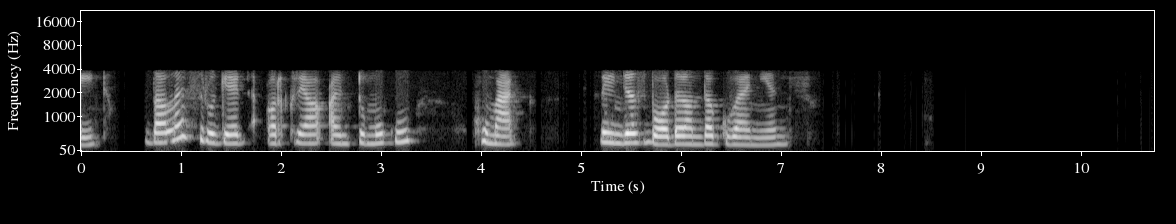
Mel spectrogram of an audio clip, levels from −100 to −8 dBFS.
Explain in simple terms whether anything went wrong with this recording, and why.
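Nothing went wrong here: the speech has the narrow, boxy sound of ordinary fixed-line telephone coding, which passes only the middle of the sound range and carries nothing above about 3.8 kHz, exactly as a normal phone line should.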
